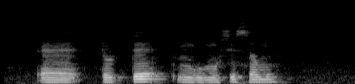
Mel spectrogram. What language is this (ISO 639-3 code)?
bag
